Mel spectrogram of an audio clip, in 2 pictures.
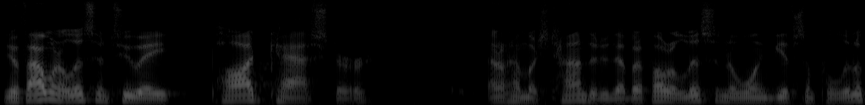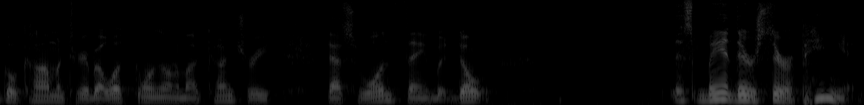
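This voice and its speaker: A man in his fifties preaches with force, his voice jumping higher when he drives a point home. He mixes punchy emphasis with quick, conversational asides to the room. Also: a bit bright. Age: 50s. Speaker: pastor. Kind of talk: sermon to pastors.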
